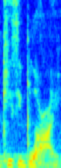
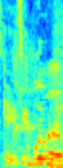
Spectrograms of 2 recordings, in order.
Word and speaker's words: Kayciblu: Casey blue so it's when people try to pronounce it it comes out to Casey blly oh no and then you're like no it's Casey blue you can call me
